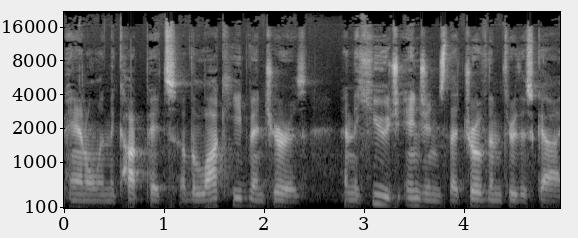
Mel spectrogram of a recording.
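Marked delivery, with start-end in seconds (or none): none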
